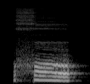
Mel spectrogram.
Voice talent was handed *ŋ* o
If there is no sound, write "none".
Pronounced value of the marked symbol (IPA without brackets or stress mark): x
